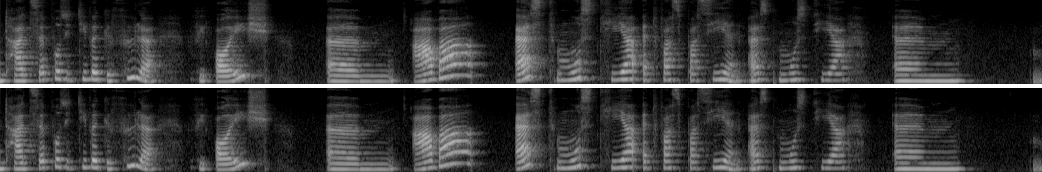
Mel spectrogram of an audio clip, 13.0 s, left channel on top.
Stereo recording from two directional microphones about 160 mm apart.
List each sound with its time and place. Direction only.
0.0 s speech: 30° right (ahead or behind)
